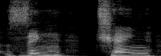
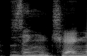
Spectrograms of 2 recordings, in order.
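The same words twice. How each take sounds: First: Xing Cheng said higher, in a put-on try at the original sounds; attempted foreign pronunciation. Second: Said in the usual way. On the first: Shown as a demonstration. Reading out a journalist's name, trying a foreign pronunciation of Xing Cheng. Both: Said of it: "I'm going to butcher this name".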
